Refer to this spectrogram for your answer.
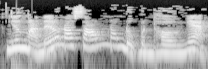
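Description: A woman voicing a mysterious middle-aged male boatman sorcerer who gives flat, matter-of-fact demands. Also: high voice, racing, slightly rough, heavily acted. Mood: stern.

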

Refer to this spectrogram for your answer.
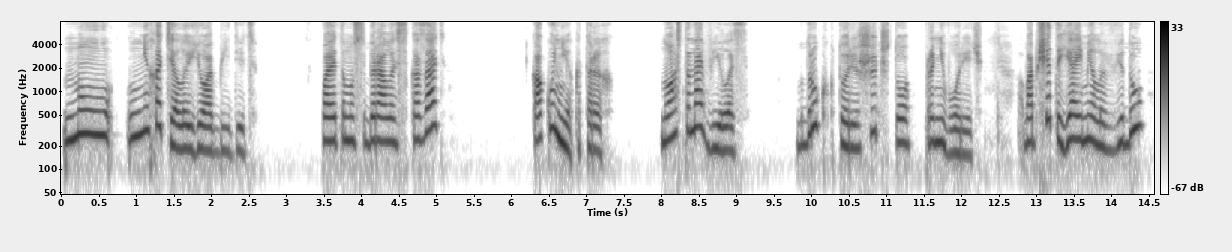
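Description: A woman voicing the youngest little female pug, boastful and impatient, who shouts and bosses the others. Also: a little high, unhurried, no echo, studio quality, pitched above the performer's own voice. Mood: sulky. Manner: excited, bossy shouting.

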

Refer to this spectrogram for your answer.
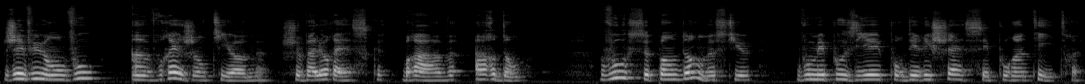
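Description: A woman reading a wronged young countess, speaking firmly and assuredly, slow and mellow. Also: medium pitch, lightly acted. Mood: reproachful. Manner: firm, assured. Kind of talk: audiobook character reading.

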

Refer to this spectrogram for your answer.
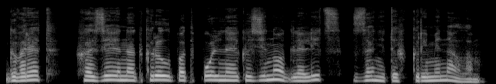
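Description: A woman reads a first-person novel aloud in a lively, sharp-tongued manner. Her voice sits low for a woman, and the studio sound is dry and close. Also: moderate pace, no room sound. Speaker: audiobook narrator.

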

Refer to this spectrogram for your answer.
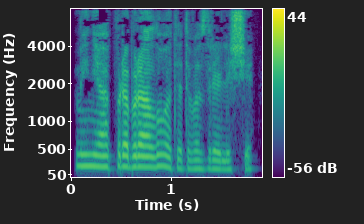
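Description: A woman's voice: on the low side, quick pace, darkish tone, no echo, clean studio sound. Woman narrating a fantasy audiobook.

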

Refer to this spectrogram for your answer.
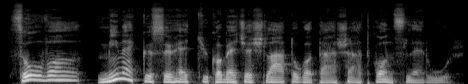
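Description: A man's voice: on the low side, sing-song, warm tone. Man voicing a stern old father, dry, commanding. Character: stern older husband and father, gruff.

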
